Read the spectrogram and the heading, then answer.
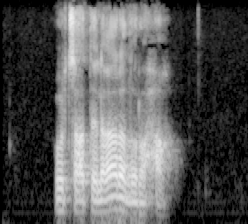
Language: Kabyle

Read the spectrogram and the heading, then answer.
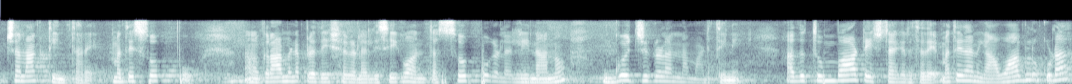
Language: Kannada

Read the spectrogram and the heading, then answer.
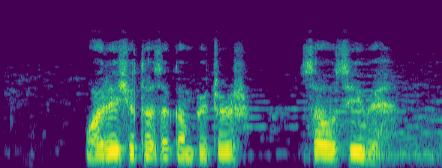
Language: Kalasha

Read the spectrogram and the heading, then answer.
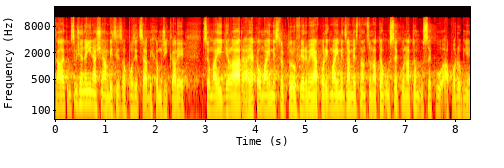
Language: Czech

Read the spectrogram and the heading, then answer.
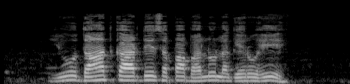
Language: Gurgula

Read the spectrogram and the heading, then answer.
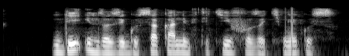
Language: Kinyarwanda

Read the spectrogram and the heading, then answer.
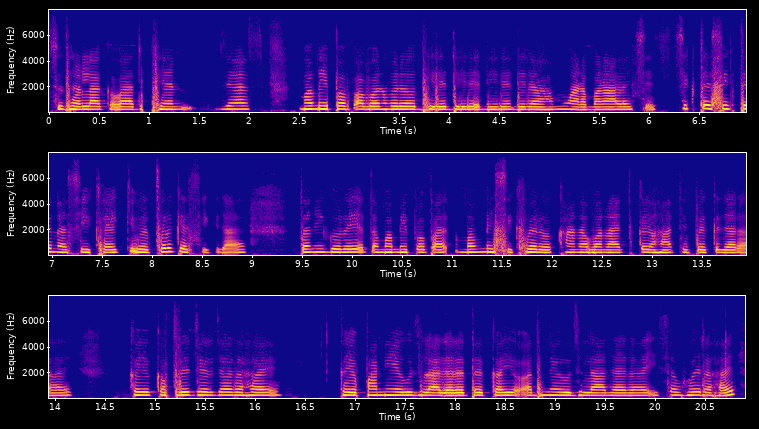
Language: Maithili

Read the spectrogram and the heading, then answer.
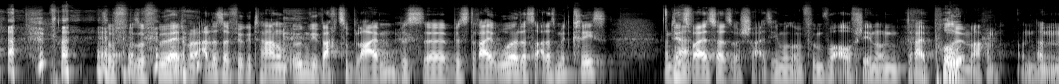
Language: German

